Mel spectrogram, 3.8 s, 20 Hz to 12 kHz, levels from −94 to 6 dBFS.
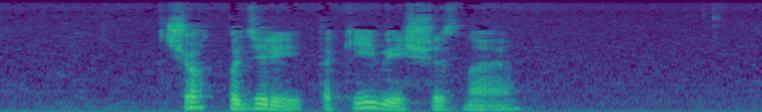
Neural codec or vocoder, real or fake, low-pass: none; real; 10.8 kHz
